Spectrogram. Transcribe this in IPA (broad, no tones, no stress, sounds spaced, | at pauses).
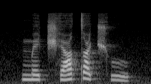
m ɛ t͡ʃʰ ɛ tˤ ɯ t͡ʃʰ u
